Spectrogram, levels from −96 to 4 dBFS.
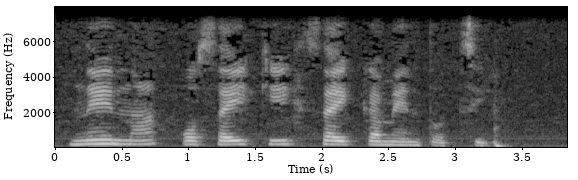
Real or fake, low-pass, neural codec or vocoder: real; 7.2 kHz; none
